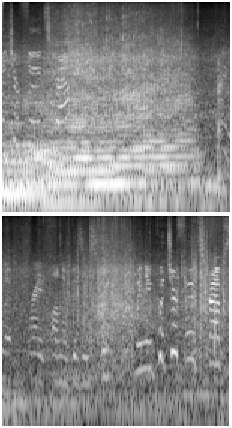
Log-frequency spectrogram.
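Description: A loud, low, steady motor hum that fades out about three seconds in.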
